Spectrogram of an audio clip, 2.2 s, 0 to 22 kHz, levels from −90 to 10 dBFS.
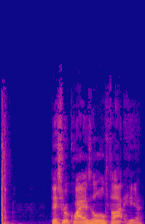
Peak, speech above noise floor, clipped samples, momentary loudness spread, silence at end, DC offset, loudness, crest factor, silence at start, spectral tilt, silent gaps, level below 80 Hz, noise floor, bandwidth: -4 dBFS; 43 dB; under 0.1%; 10 LU; 0.05 s; under 0.1%; -22 LUFS; 18 dB; 0 s; -6 dB/octave; none; -56 dBFS; -64 dBFS; 14 kHz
